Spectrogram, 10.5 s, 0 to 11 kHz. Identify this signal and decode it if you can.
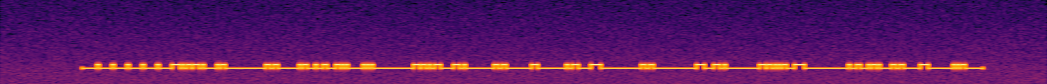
RTTY (50 baud, 450 Hz shift), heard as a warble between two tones, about 2350 Hz centre. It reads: BIBURY ANIMATION STUDIOS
